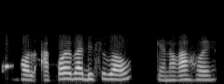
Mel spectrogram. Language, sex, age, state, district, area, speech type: Assamese, female, 18-30, Assam, Dibrugarh, rural, conversation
